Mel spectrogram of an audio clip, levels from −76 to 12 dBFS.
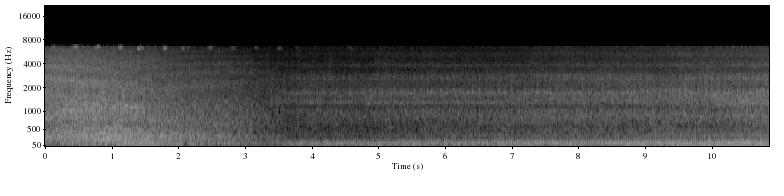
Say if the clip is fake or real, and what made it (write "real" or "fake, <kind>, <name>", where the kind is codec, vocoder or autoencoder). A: real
